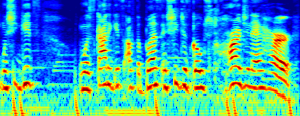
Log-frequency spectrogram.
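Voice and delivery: ordinary delivery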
